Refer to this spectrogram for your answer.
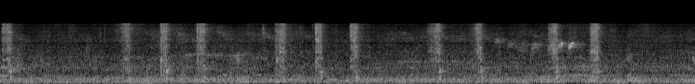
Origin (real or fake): fake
